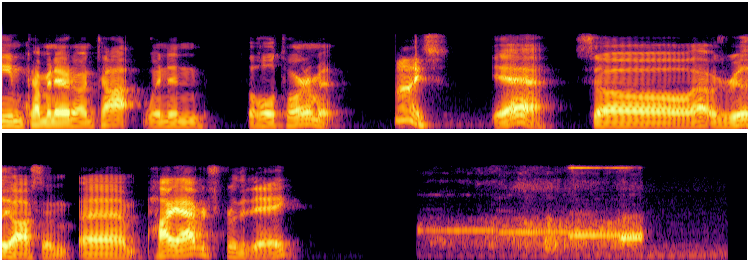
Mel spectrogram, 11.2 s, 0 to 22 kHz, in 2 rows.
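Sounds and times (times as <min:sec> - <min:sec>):
speech: 0:00.0 - 0:07.8
short electronic alert chime from a phone: 0:08.7 - 0:10.5.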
